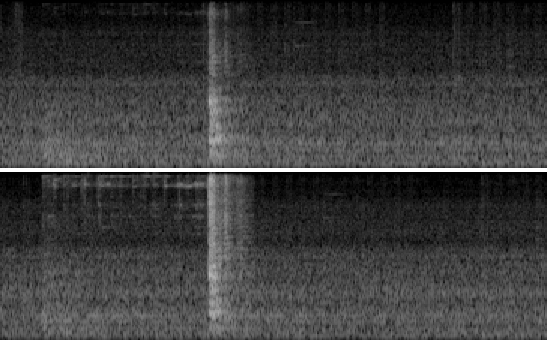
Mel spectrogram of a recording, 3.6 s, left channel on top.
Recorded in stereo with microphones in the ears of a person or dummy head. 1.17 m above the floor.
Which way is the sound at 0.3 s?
65° right (ahead or behind).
